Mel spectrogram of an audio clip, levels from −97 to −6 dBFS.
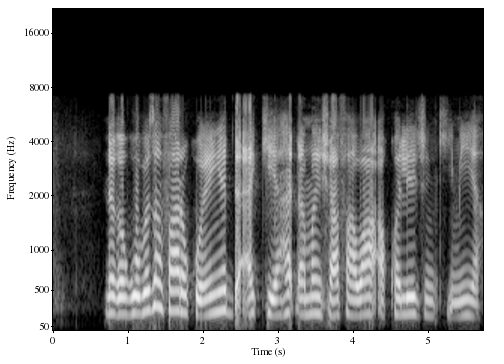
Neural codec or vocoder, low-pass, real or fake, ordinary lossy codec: none; 7.2 kHz; real; none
